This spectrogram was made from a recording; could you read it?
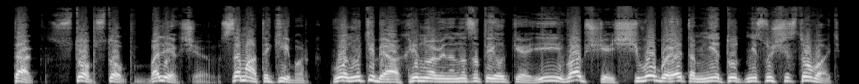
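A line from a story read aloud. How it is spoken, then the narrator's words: Gruff tone hiding fear. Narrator (Russian): За грубоватым тоном Гай скрывал глубинный страх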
